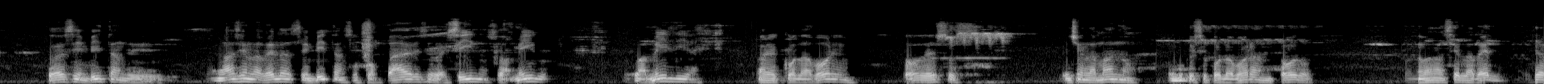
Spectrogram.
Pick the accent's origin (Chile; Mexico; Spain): Mexico; Chiapa de Corzo, Chiapas; Ahora ya somos chiapacorteños, ya no somos de Chiapulango, ¿no? Somos de Chiapa.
